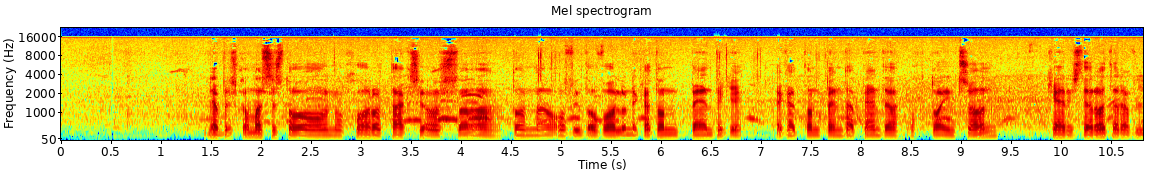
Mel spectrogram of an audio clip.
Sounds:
Speech

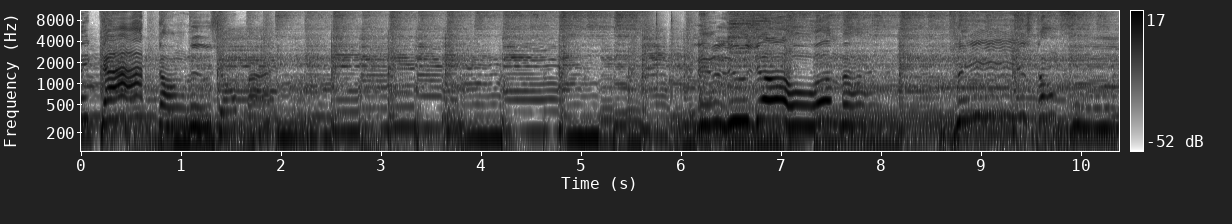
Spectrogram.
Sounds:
Music

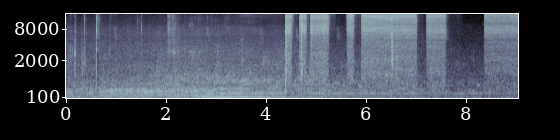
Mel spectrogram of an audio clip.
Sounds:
Spray

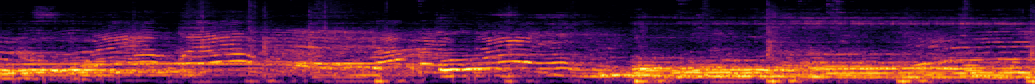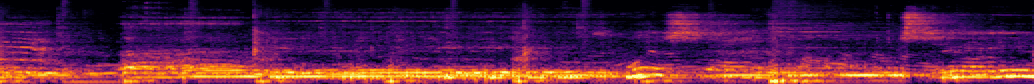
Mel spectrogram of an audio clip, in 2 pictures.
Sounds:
Male singing, Choir, Speech, Music

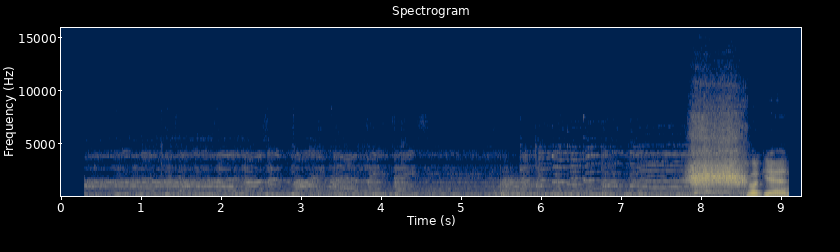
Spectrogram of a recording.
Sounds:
Music, Speech, Television

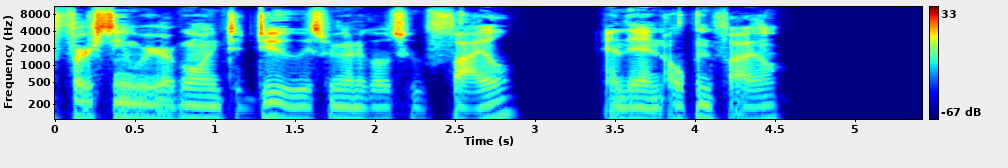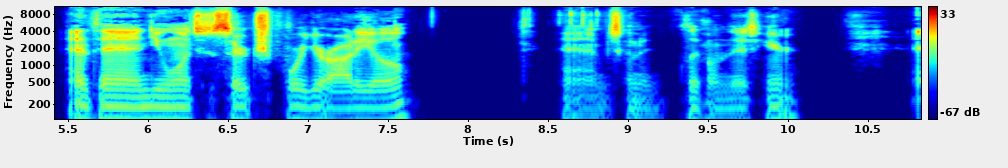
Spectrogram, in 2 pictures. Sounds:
Speech

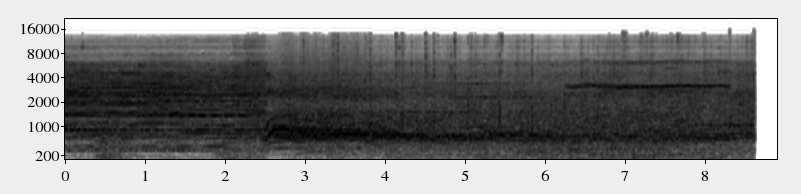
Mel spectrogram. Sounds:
Music, Speech

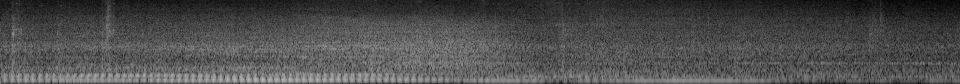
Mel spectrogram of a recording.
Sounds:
Engine, Vehicle, Heavy engine (low frequency)

